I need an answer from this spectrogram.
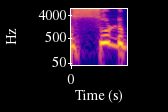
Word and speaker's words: SHOULD: एल के बाद क्या है? डी है, तो एल साइलेंट हो जाएगा, जिसको हम लोग शुद्ध पढ़ते हैं।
